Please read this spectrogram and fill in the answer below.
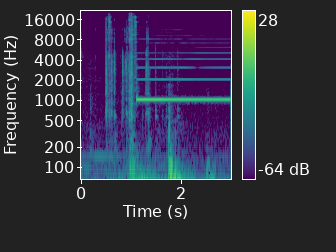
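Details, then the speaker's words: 1989 Chevy K1500 new chime/key-in-ignition buzzer module plugged in near hood release, key inserted: keys rattle, then a clean steady continuous tone; key-in warning chime working. "the key's in the ignition. If you get ready to leave the truck, it would be ringing."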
